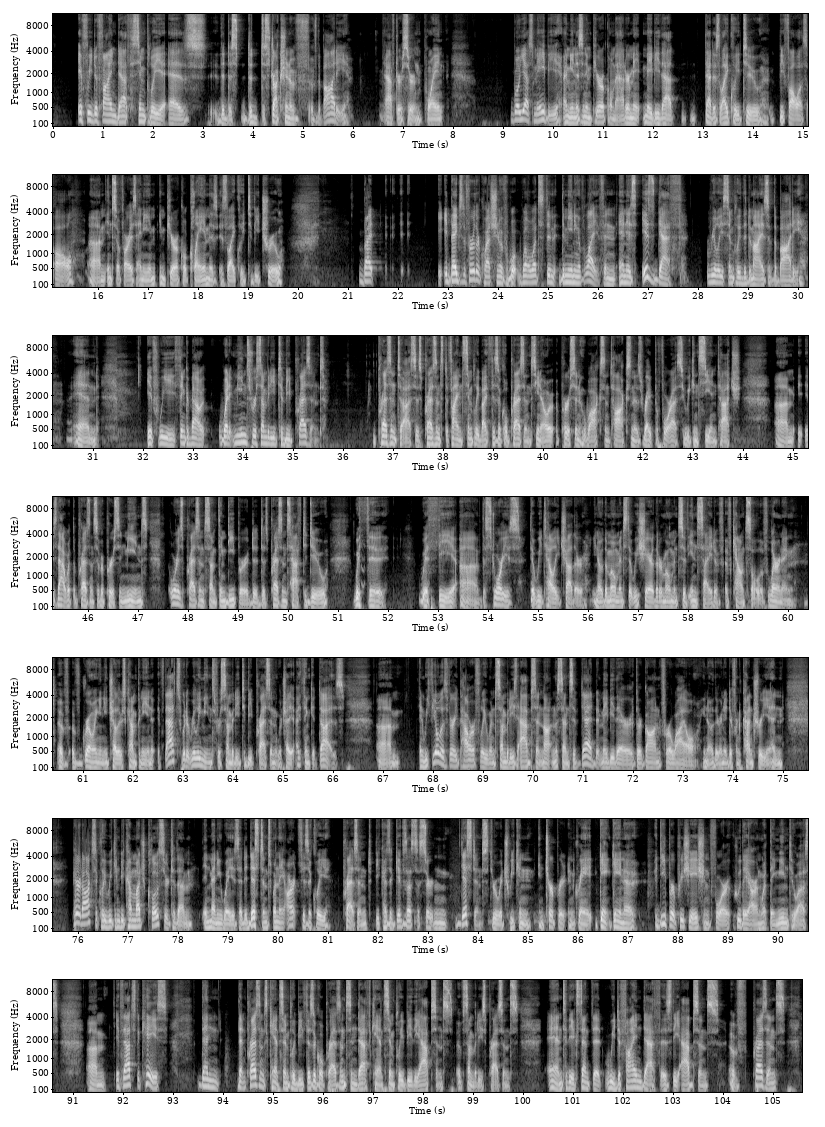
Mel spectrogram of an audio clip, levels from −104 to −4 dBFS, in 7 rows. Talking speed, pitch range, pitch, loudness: 175 wpm, 115-175 Hz, 140 Hz, -25 LUFS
